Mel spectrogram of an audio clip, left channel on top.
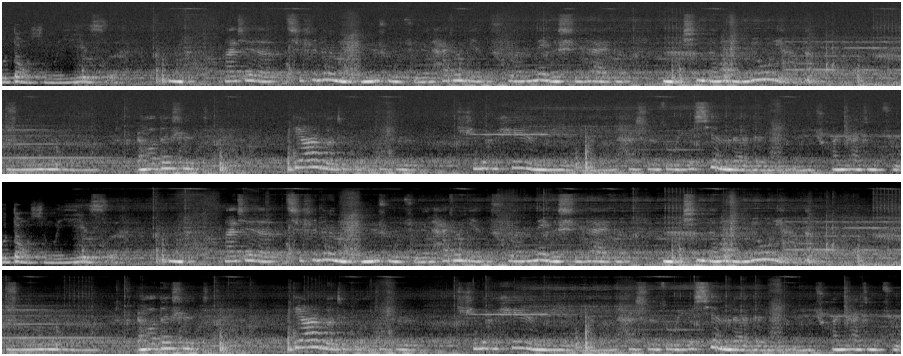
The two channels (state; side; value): noise; left; hiss, 19 dB below the sound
